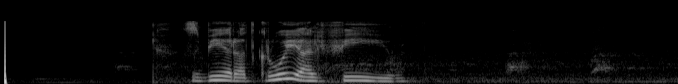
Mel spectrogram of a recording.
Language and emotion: Russian, neutral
